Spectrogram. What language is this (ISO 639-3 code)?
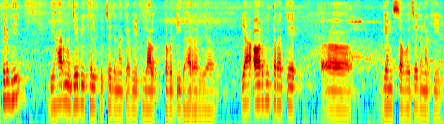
mai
